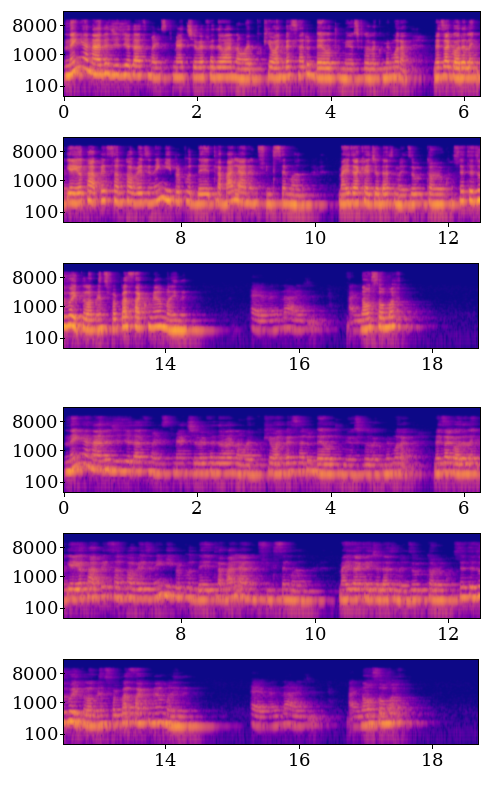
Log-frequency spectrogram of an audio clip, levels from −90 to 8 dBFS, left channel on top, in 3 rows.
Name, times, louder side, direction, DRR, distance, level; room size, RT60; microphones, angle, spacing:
voice 1, 0.0-5.2 5.5-9.9 10.4-14.4 16.9-17.5, left 6 dB, 85° left, 11 dB, 0.3 m, -24 dB
voice 2, 15.3-16.3 16.7-17.5, equal, 5° left, 2 dB, 0.3 m, -37 dB
3.8 x 3.0 x 3.5 m, 0.85 s
head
